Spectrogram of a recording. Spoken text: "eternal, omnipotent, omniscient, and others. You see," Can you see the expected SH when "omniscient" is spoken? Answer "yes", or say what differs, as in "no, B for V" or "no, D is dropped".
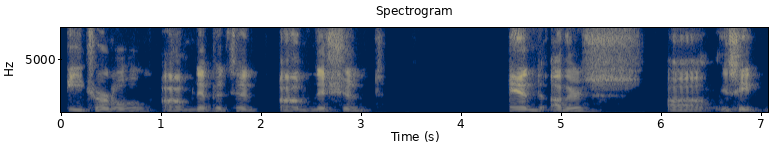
yes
